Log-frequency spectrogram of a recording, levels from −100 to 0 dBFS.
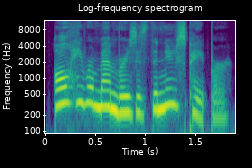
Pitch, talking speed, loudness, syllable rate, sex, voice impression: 270 Hz, 190 wpm, -14 LUFS, 5.9 syllables/s, female, very feminine, young, very thin, tensed, slightly powerful, very bright, hard, very clear, very fluent, very cute, intellectual, very refreshing, sincere, slightly calm, very friendly, very reassuring, slightly unique, very elegant, very sweet, very lively, kind, slightly intense, slightly modest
